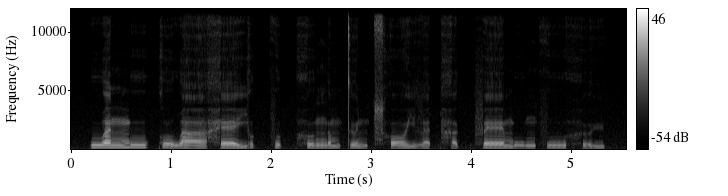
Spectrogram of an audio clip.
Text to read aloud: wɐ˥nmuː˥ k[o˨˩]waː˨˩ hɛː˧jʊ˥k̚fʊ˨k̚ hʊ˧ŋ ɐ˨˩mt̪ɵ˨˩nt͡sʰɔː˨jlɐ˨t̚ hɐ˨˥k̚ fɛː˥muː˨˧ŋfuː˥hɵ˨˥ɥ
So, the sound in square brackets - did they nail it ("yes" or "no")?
no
